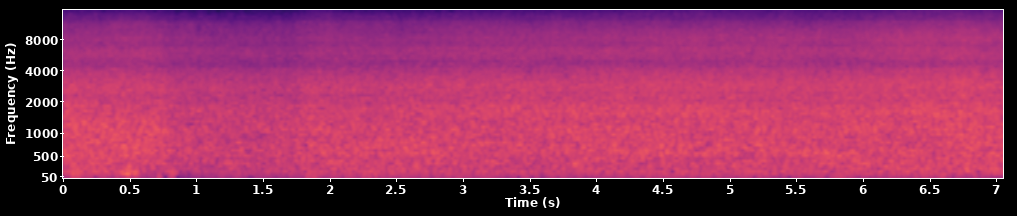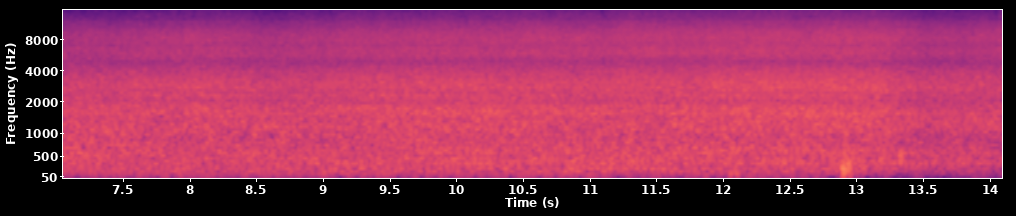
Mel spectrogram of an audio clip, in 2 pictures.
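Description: Steady rush of water pouring over a stone dam spillway.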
